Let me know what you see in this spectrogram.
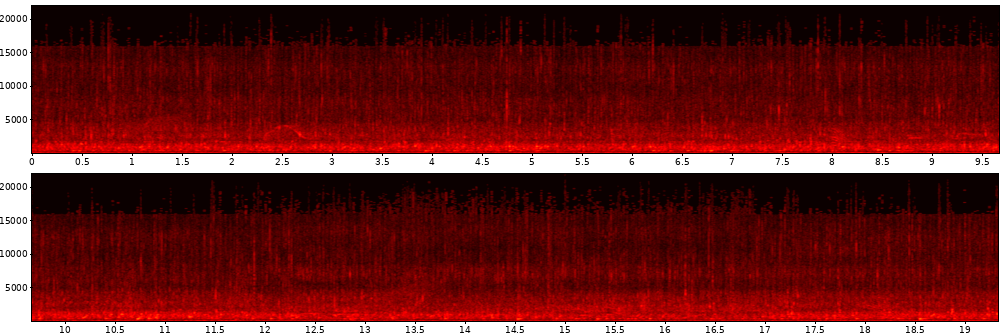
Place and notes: troisvierges, small stream
The sound of a small vivid stream running here under the shadow of some bigger trees. In the distance a passing train.
Troisvierges, Kleiner Fluss
Das Geräusch von einem kleinen lebhaften Bach, der hier im Schatten von etwas größeren Bäumen fließt. In der Ferne ein vorbeifahrender Zug.
Troisvierges, petit ruisseau
Le son d’un petit ruisseau vif coulant ici à l’ombre de gros arbres. Dans le lointain, on entend un train qui passe.
Project - Klangraum Our - topographic field recordings, sound objects and social ambiences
